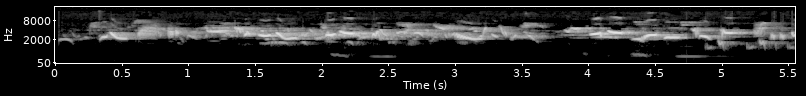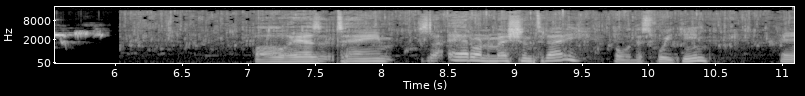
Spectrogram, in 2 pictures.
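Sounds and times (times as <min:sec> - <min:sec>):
songbird warbling: 0:00.0 - 0:06.0.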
